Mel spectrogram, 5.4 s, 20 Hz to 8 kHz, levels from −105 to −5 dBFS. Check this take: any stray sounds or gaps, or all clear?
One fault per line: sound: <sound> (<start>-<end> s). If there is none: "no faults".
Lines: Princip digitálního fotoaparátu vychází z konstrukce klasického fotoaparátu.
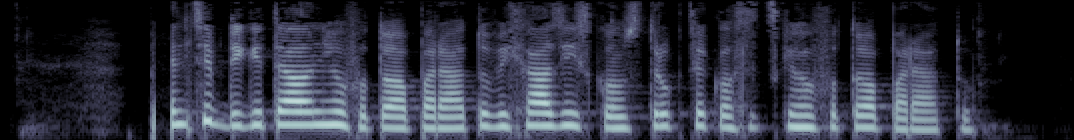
sound: dropout (0.8-0.9 s)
